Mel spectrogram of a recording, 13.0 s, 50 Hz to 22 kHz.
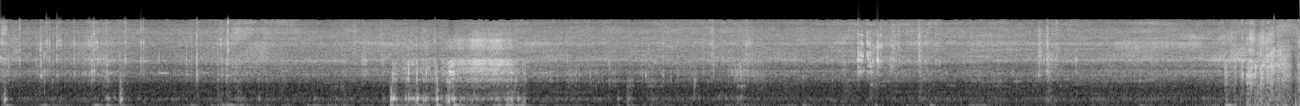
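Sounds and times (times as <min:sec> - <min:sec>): steady hiss: 0:00.0 - 0:13.0
skis scraping on snow: 0:02.0 - 0:13.0.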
